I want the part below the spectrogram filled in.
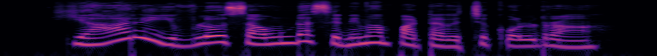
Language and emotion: Tamil, sad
